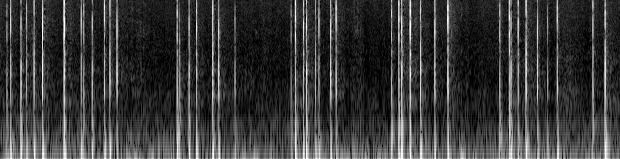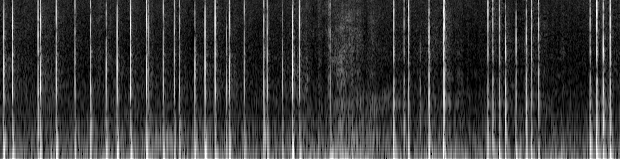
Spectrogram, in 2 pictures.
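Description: Long red nails tap and scratch a green plastic container lid, making quiet, dry clicks in quick bursts and runs. Each tap is short with almost no ring, and a soft low rumble sits under faint scratchy texture between the clusters.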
